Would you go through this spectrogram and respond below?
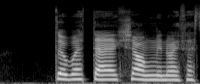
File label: "llong", Welsh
